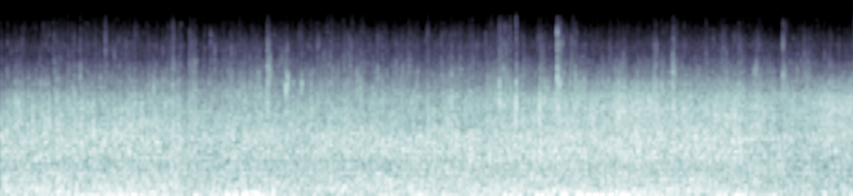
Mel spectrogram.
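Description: Faint steady rain, an even patter with scattered ticks of single drops.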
